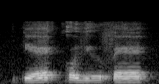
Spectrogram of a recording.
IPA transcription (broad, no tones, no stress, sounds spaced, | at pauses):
pʲ ɛː kː o vʲ ɯː f ɛ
